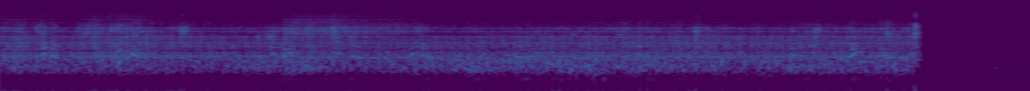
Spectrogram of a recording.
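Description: Television broadcast sound: a steady noisy rush with a hum and indistinct voices, cutting off abruptly about nine seconds in.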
